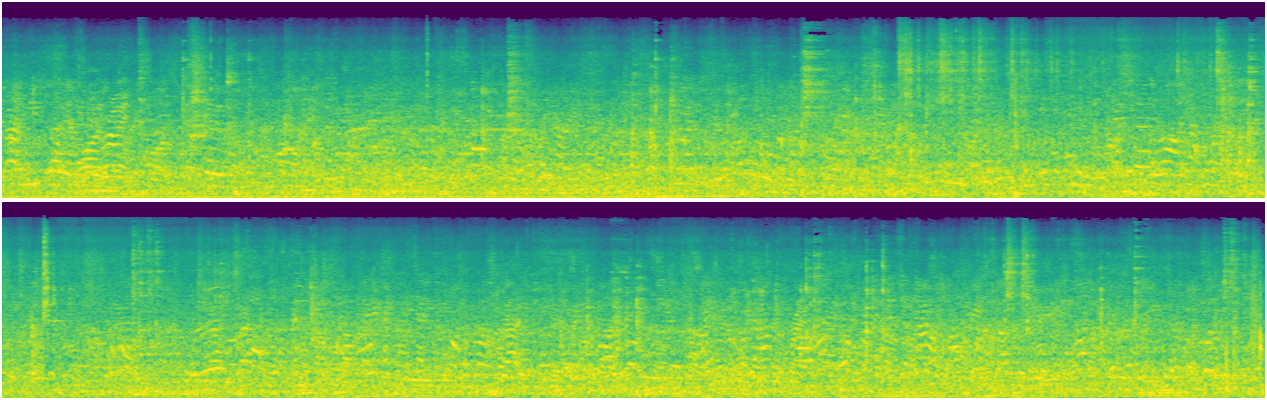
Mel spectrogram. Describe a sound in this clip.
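A busy crowd chatters in a large room.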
